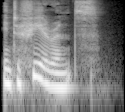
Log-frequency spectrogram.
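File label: "interference", English, British English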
